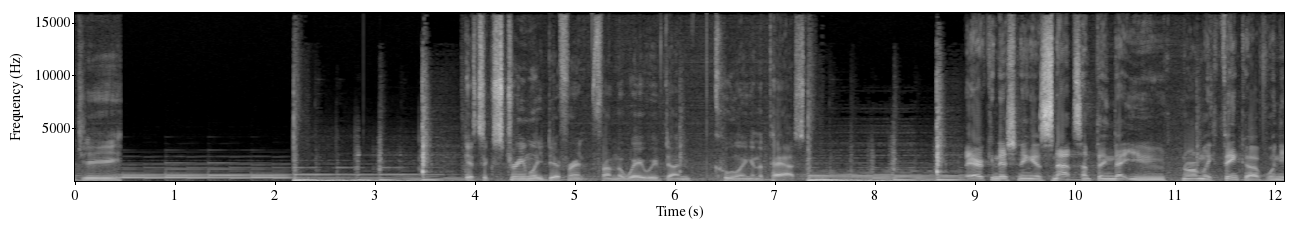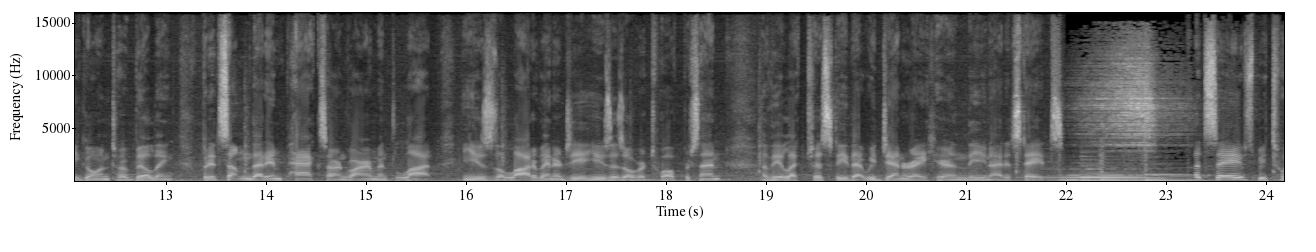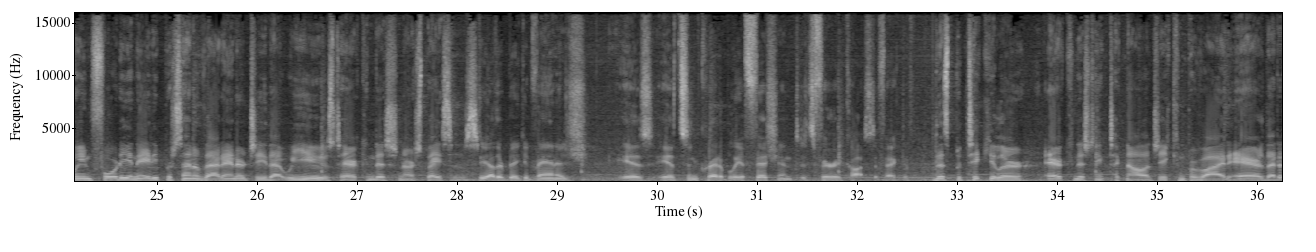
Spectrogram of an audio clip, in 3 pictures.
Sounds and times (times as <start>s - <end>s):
Speech: 0.0s - 0.5s, 3.9s - 7.4s, 9.0s - 22.0s, 23.3s - 36.2s
Music: 0.0s - 36.2s.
